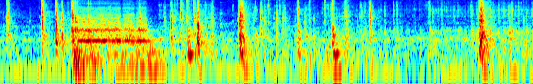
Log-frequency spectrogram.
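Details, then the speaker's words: Brother ScanNCut cutting heavy crepe paper: irregular sharp clacks and smacks over a light motor whir as the head moves, sounding like everything is exploding inside. Loud clacking while cutting, cause unclear. "Listen to that noise it's making. Holy cow smacks. What is that awful noise? Good God, Gertie. That just sounds awful. It just sounds like everything was exploding inside my machine."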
